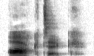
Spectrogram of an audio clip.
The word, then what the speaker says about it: Arctic: And last one, number 25, we pronounce this Arctic. Arctic. Just two syllables.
